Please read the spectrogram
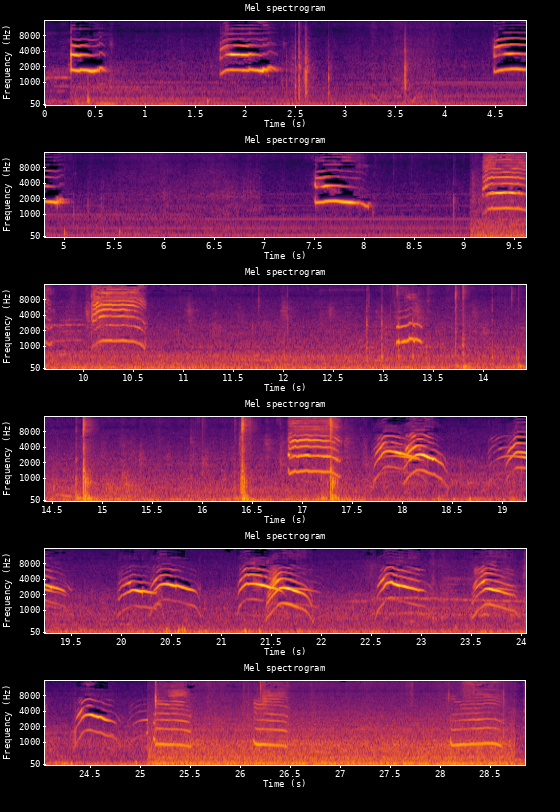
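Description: Young kittens meowing: short, high-pitched mews. Single mews come a couple of seconds apart at first, then more often, with a quick run of about ten in a row in the latter part.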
